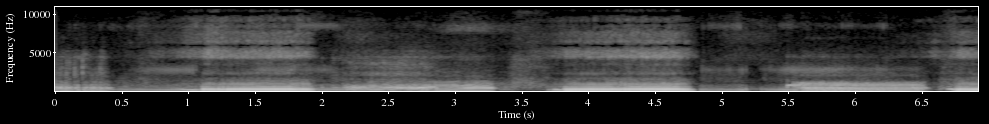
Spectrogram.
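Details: Sleeping French Bulldogs snoring indoors at home: loud, rasping, harmonic-rich snores rise and fall in long drawn breaths of about a second, separated by short quieter pauses, with a softer wheezy inhale between the main snores.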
